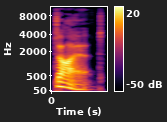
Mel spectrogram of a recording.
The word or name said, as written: diet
